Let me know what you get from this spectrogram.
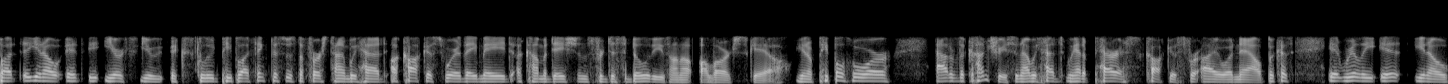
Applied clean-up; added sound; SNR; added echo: none; none; none; none.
